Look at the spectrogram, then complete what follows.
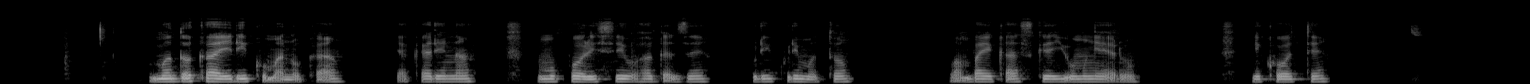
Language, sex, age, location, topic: Kinyarwanda, male, 18-24, Kigali, government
